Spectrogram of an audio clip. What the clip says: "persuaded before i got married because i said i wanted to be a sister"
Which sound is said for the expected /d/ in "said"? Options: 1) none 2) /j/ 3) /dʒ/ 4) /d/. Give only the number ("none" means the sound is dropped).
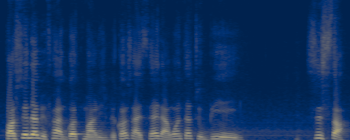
4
